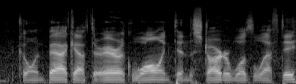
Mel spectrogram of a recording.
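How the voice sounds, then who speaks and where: A man talks at a fairly quick pace. His pitch is fairly low, and there is noticeable background noise. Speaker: baseball play-by-play announcer. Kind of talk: baseball play-by-play broadcast commentary. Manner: steady, conversational game calling.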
